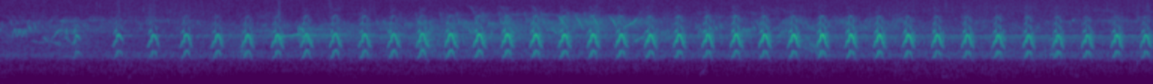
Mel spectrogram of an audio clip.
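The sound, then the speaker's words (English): A northern flicker, a member of the woodpecker family, calls a long, rapid run of sharp wick-wick-wick notes, steady and evenly spaced, swelling slightly louder midway, clear with no voices, at the marshy end of a lake before sunset. “It seems to say, wick, wick, wick, wick, wick, wick, wick, wick, wick. The northern flicker, that's what it is.”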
